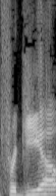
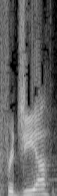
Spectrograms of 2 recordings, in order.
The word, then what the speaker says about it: Phrygia: Colossae is located in this region called Phrygia or Phrygia, depending how you want to pronounce it.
